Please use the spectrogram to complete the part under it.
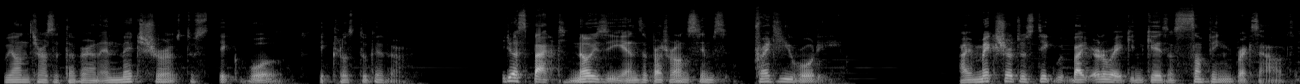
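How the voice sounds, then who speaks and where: A man hosting a live let's play, reading game text aloud haltingly and adding playful muttered commentary. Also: on the low side, creaky. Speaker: streamer, let's play host. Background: game music.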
